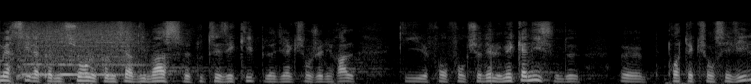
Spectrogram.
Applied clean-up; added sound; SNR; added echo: none; Mechanisms; 4 dB; none.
